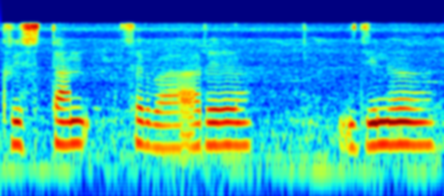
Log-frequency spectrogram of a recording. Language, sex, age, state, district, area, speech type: Bodo, female, 18-30, Assam, Baksa, rural, spontaneous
